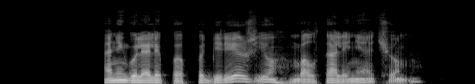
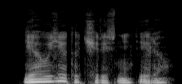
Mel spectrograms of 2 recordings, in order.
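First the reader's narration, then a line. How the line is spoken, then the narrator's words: Whisper. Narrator (Russian): прошептала она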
